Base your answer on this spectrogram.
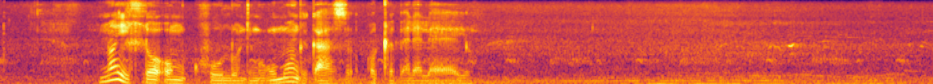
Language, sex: Xhosa, male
